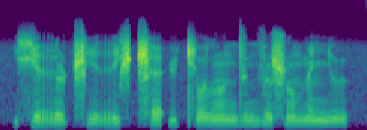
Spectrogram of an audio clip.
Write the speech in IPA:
ç ɪ˦ r ø˨ ʈ͡ʂʰ i˨ r i˦ ç ʈ͡ʂʰ ɛ˨ ʔ y˨ cʰ o˨ l õ˦˨ n d ɯ˨ n z ɯ˨ ʂ õ˦˨ m ɛ̃˦ ɲ ɯ˨

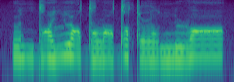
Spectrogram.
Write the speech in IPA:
ɵ n dˤ æ ʎ ɵ u̯ dˤ y ɭ ɔ dˤ ʉ t ʕ ʉ lˠ n ʉ ɭ ɑ

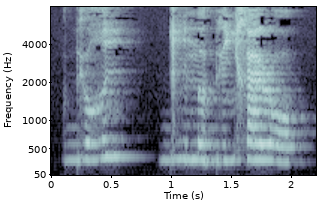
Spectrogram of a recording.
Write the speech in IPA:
bʲ ʊ˧ ʁ i˦ | ɡ i˨ n ə˨ bʲ ɛ˨ ʎ x æ˧ ɭ ɔ˨

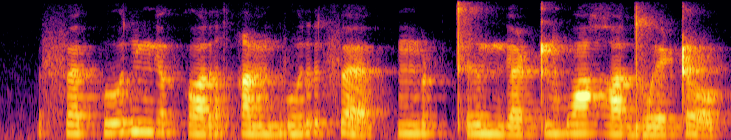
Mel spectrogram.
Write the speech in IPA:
f œ k u d mʲ ɔ k ɔ r q ɪ m b u r f œ | m o ʈ tʼ ɨ mʲ ɔ ʈ m b ɔ ʁ ɔ d w ɨ ʈ o

